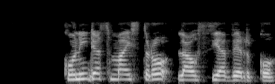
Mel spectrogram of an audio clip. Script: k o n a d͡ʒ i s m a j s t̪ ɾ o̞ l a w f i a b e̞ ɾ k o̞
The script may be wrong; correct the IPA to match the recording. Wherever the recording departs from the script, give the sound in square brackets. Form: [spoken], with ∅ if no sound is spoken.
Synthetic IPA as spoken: k o n [i] d͡ʒ [a] s m a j s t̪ ɾ o̞ l a w [s] i a [v] e̞ ɾ k o̞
